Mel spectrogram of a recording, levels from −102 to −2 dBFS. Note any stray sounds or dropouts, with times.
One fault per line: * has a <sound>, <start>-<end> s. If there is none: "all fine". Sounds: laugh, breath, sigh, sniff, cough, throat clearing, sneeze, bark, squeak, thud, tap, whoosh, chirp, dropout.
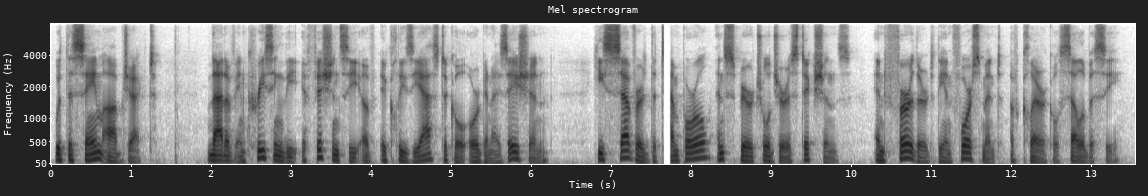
* has a thud, 1.5-1.8 s
* has a dropout, 7.6-7.7 s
